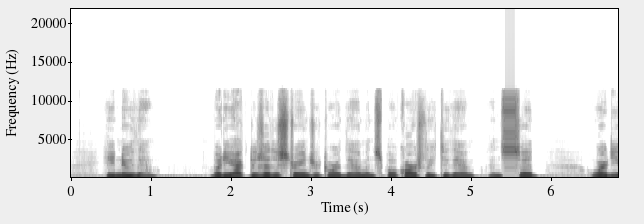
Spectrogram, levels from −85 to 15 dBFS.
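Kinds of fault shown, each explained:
System hang loop: from 5.43 to 5.55 s the speech turns into a steady 100 Hz buzz, one 10 ms slice repeated twelve times. The driver froze while the hardware kept replaying its ring buffer, which fits a 10 ms buffer.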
